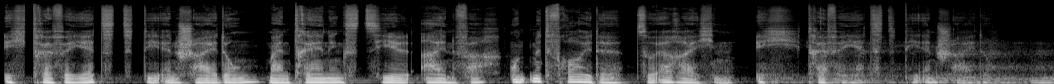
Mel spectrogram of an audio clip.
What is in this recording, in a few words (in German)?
Hypnose Stimme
